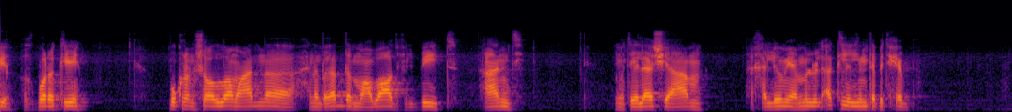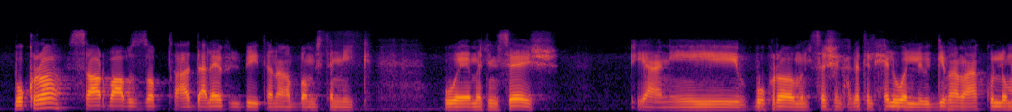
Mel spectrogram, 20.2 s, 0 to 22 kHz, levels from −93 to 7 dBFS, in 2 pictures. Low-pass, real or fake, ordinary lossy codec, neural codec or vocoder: 7.2 kHz; real; none; none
